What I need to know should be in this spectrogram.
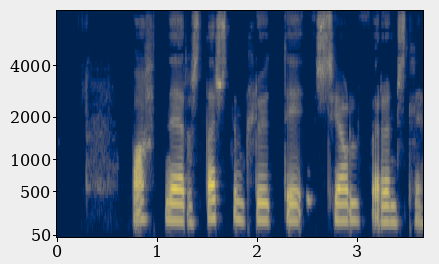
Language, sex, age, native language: Icelandic, male, 30-39, Icelandic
